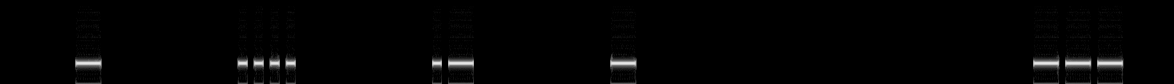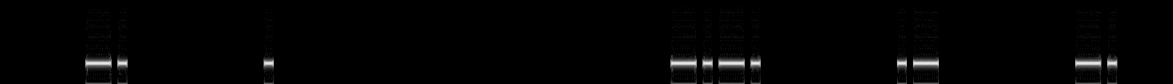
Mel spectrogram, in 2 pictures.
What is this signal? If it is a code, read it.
Morse code, heard as a keyed tone, about 15 wpm, spaced as for 5 wpm, 1000 Hz. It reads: THAT ONE CAN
